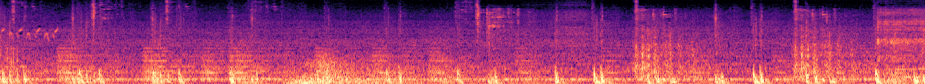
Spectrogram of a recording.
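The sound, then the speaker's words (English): Steady clip-clop of horse hooves trotting in a brisk, even rhythm in the horse-riding video game Planet Horse, fairly loud, with a faint jingle of tack and a low background hum throughout. “You must have to be some kind of star horse rider to figure this game out.”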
